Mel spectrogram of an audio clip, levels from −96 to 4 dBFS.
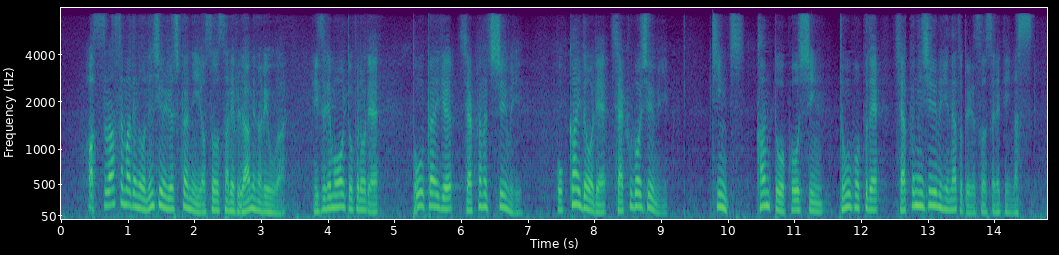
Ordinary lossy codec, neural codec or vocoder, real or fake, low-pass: AAC, 32 kbps; codec, 16 kHz, 0.5 kbps, FunCodec, trained on Chinese and English, 25 frames a second; fake; 7.2 kHz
